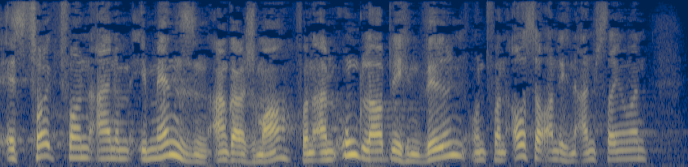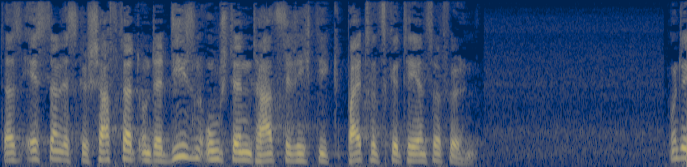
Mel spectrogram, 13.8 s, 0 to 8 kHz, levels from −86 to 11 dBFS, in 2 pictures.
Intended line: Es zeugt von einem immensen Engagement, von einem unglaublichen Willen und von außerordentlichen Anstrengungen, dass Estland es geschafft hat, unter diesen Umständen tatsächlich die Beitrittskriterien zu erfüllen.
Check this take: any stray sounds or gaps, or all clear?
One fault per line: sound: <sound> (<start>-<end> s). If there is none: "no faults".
no faults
